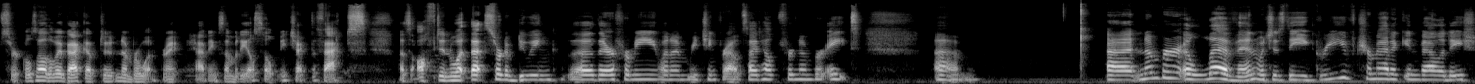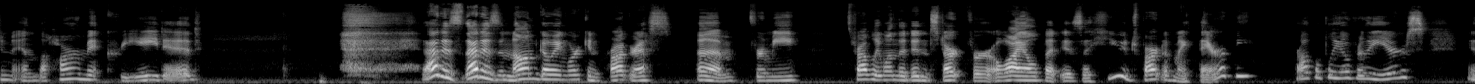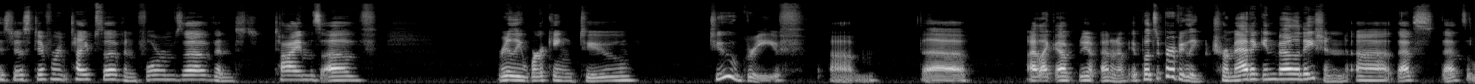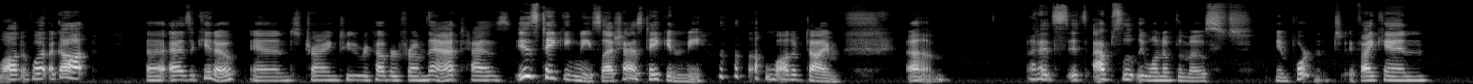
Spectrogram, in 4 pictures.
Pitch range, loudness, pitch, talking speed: 175-230 Hz, -20 LUFS, 205 Hz, 165 wpm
